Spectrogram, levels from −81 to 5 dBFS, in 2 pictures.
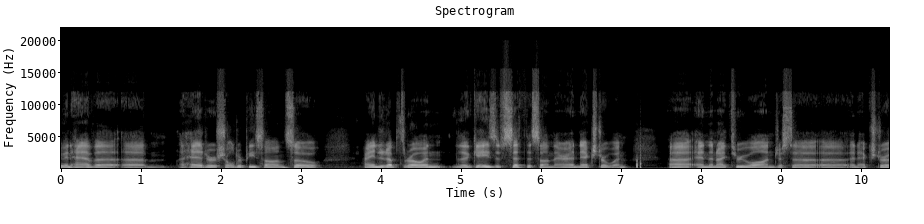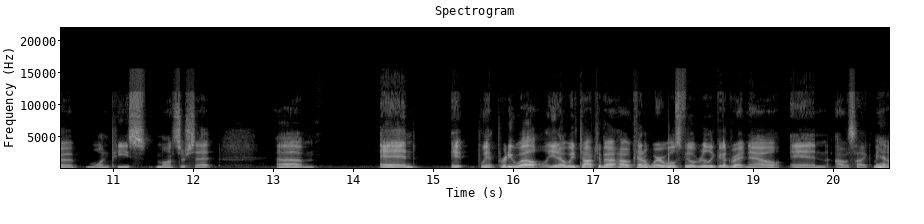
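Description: At 1.01 to 1.12 s, just before "um a head or", a short concealed packet loss occurred. About 20 ms of speech never reached the decoder in time, so the receiver extended the preceding sound for roughly 13 ms and then blended back into the real audio. The result is a brief smear, and the passage runs slightly long. Within that stretch, at 1.03 to 1.05 s, a lost packet was rebuilt from error correction: the decoder played a low-bitrate copy carried in the following packet, so there is no gap, but the 20 ms frame sounds rougher and noisier.

The same repair recurs at 2.12 to 2.26 s, where four packets (80 ms) are rebuilt, and at 4.24 to 4.34 s, where three packets (60 ms) are rebuilt. Each stretch has a grainy, rougher texture.

At 7.21 to 7.27 s, a loud pop appears, likely from a sudden voltage spike such as a plug, switch or static discharge. It is heard as two sharp pops around 15 dB above the speech, which continues underneath.

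Between "threw on just a" and "an extra one piece", at 9.50 to 9.52 s, a single 20 ms packet is rebuilt, leaving a brief rough patch.

At 16.98 to 17.04 s, another short concealed packet loss fills about 40 ms by continuing the previous sound, heard as a brief wobble. The final 20 ms of that stretch, 17.02 to 17.04 s, is an error-corrected copy.

After "about how kind of", at 17.95 to 18.19 s, a second loud pop produces two more sharp pops around 15 dB above the speech.

At 18.60 to 18.64 s, a 20 ms concealed loss causes a short smear. Its last 20 ms, 18.62 to 18.64 s, is rebuilt from error correction and sounds rougher.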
